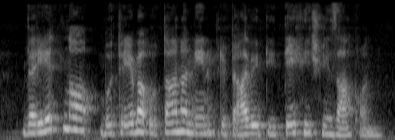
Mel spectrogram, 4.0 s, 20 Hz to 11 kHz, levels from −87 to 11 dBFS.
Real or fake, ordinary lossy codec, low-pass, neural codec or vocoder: fake; none; 9.9 kHz; codec, 24 kHz, 6 kbps, HILCodec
